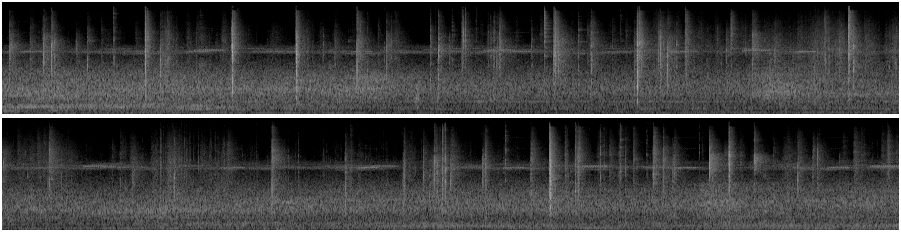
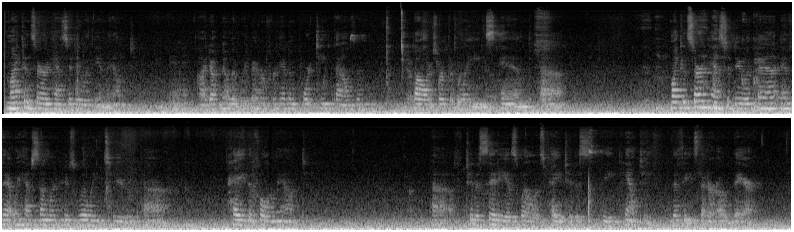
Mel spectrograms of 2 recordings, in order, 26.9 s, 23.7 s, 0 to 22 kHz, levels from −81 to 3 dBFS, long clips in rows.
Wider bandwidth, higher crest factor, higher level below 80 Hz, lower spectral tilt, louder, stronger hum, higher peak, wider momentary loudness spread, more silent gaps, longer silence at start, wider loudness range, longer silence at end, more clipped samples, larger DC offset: first, 19 kHz vs 11.5 kHz; first, 34 dB vs 10 dB; second, -58 dBFS vs -16 dBFS; second, -1 dB/octave vs -8 dB/octave; second, -33 LUFS vs -20 LUFS; neither; about the same, -2 dBFS vs 0 dBFS; first, 12 LU vs 5 LU; neither; about the same, 0 s vs 0 s; first, 6 LU vs 3 LU; about the same, 0 s vs 0 s; neither; neither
